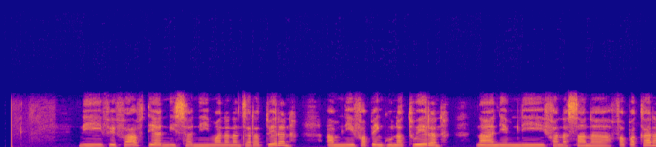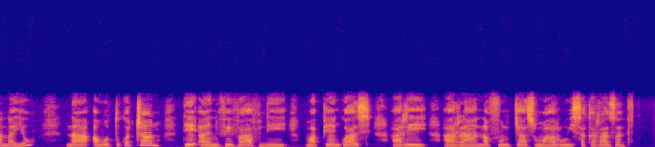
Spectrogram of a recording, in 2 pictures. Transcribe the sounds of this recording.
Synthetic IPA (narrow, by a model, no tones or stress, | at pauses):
nivevavid̪eanisanimananand͡zaɾət̪ueɾanə | aminifapʲajŋɡunət̪ueɾanə̥ | nanaminifanasanəfapakaɾanəiw | naʔawat̪ukaʈ͡ʂanu̥d̪̥eʔajnivevavinimapjajŋɡwazi̥aɾiaɾanav̥unikʲazumaɾuisakaɾazani̥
